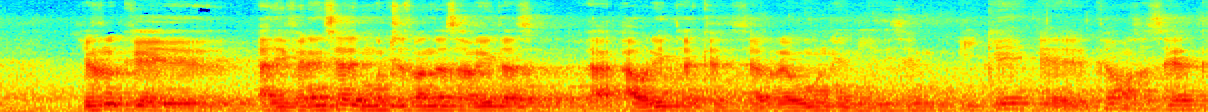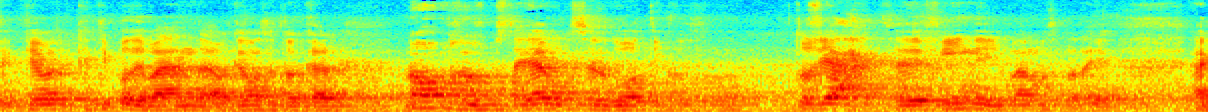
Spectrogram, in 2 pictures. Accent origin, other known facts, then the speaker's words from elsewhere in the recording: Mexico; nosotros como mexicanos estamos en esa ambigüedad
